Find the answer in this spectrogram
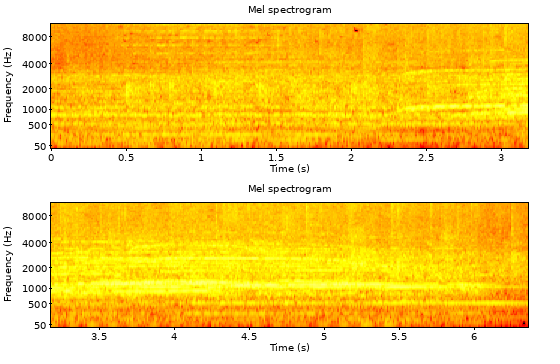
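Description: Male vocalist singing over piano and band accompaniment, with a long note held through the second half.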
